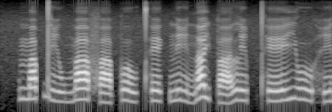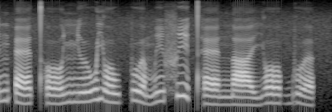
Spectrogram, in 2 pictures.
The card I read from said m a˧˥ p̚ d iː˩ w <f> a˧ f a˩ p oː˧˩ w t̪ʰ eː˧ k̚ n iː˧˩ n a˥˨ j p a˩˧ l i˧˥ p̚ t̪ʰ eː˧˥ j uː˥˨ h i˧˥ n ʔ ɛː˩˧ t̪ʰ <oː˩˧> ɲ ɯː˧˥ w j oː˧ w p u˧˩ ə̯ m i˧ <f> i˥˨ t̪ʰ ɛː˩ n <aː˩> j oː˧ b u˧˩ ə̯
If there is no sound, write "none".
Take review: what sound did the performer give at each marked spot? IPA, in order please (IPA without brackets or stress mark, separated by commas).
m, oː˩˧, f, aː˩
